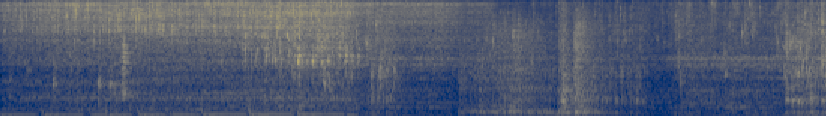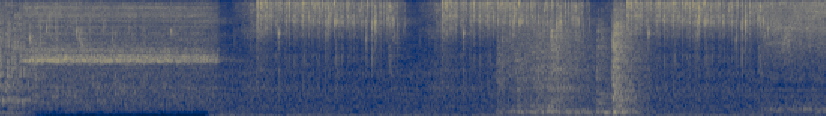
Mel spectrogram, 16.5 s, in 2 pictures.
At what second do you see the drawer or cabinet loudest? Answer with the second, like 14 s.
14 s.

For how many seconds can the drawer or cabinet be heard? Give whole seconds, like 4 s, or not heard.
3 s.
